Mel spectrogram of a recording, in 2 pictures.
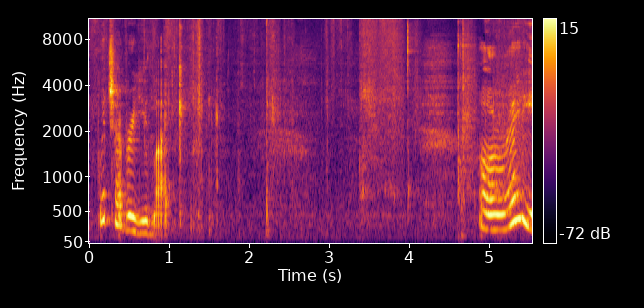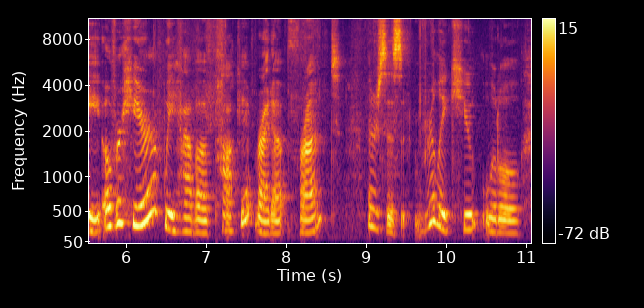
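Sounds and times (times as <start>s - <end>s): paper rustle: 0.9s - 4.2s.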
